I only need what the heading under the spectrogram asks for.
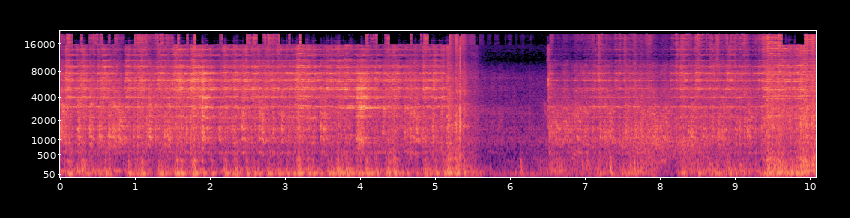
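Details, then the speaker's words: Late-1980s IMSA GTO Gen 3 Chevrolet Camaro race car, V8, both fuel pumps on with fuel pressure, first start after import: heavy chugging cranking, then it catches and runs with a strong even pulse; good compression, healthy normal start. "Oh, that's good. That is That's good. a good sign, you know? It sounds like compression. It does, yeah."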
